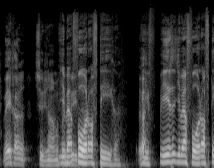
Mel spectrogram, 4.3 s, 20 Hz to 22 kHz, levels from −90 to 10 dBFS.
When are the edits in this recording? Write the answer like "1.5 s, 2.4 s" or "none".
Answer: none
